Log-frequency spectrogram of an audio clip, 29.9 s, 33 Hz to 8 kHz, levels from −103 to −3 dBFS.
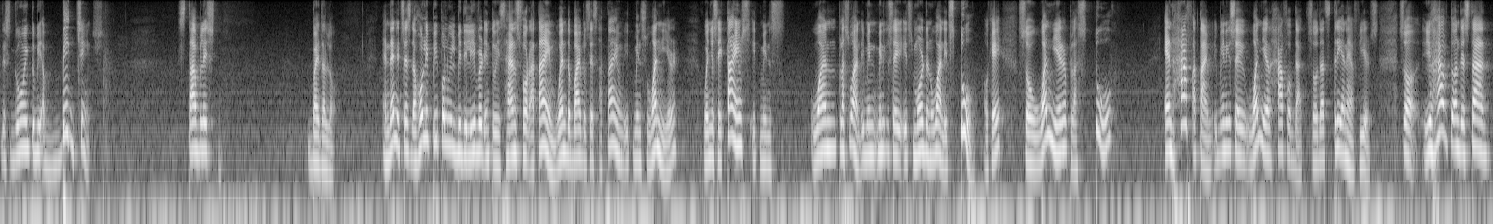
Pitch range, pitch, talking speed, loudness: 155-200 Hz, 180 Hz, 175 wpm, -17 LUFS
